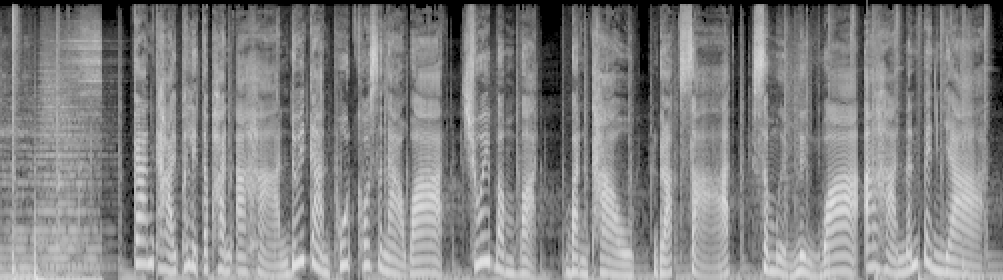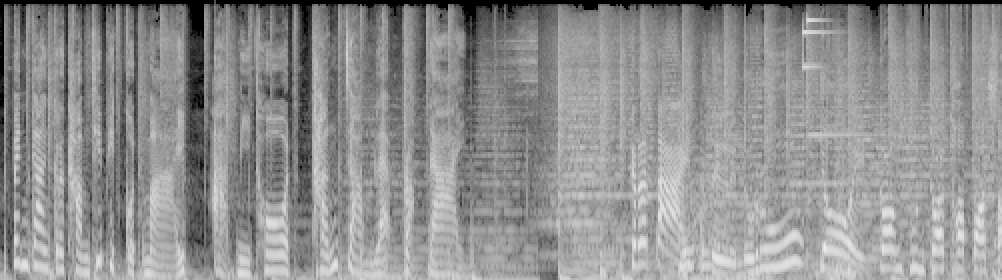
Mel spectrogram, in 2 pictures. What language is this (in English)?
Thai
